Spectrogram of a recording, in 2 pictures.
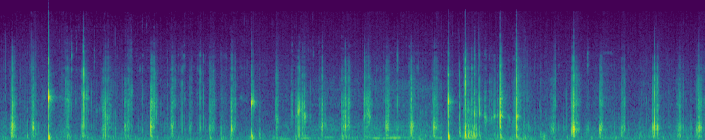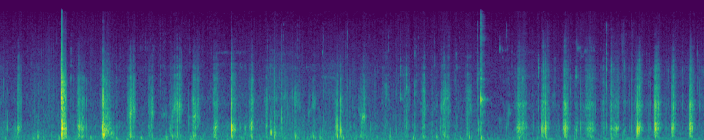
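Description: A person biting and chewing wet chalk: soft, slushy crunches, two or three a second, with a few louder bites among them.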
